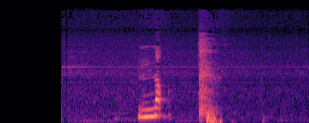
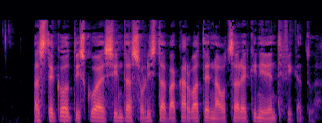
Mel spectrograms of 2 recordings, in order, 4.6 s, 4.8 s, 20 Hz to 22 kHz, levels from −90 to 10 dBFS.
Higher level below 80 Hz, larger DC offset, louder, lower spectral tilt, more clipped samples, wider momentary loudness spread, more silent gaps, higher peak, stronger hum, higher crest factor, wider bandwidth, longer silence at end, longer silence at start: first, -44 dBFS vs -64 dBFS; neither; about the same, -21 LUFS vs -21 LUFS; first, -6 dB/octave vs -0.5 dB/octave; neither; first, 27 LU vs 13 LU; neither; about the same, -4 dBFS vs -2 dBFS; neither; about the same, 22 dB vs 24 dB; first, 16 kHz vs 11.5 kHz; first, 1.3 s vs 0.2 s; first, 2.05 s vs 0.5 s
